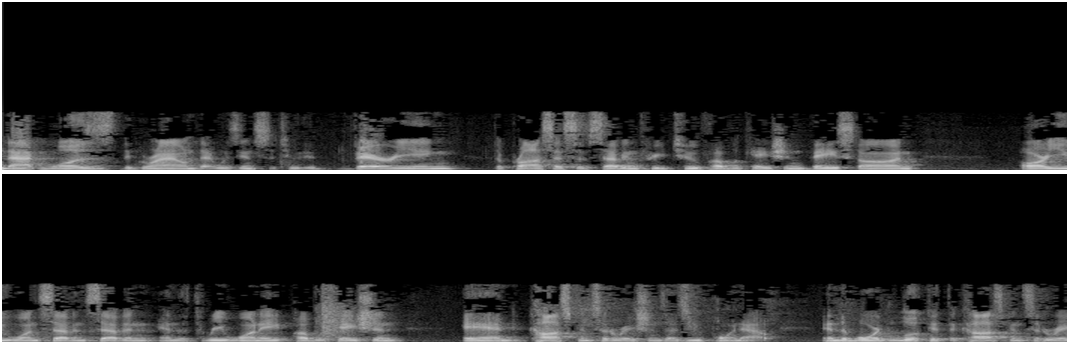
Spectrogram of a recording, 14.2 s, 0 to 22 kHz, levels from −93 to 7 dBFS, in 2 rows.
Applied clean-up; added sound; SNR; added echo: none; none; none; none.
